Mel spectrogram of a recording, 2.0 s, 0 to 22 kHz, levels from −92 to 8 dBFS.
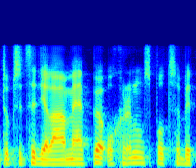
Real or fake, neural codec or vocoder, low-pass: fake; codec, 16 kHz, 0.3 kbps, FocalCodec; 7.2 kHz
